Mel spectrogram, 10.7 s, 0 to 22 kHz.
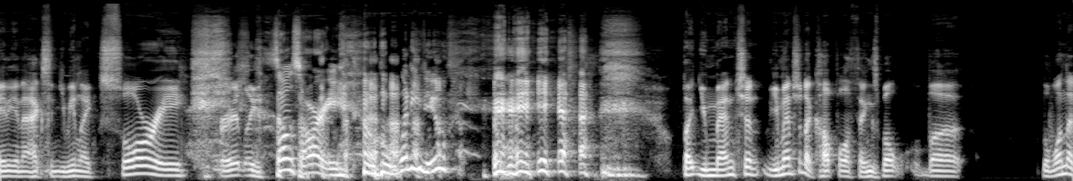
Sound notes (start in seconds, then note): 1.8 laugh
